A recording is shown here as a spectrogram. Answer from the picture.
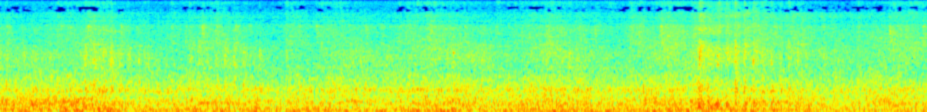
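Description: Autorack freight cars rolling past close by: a steady rumble of steel wheels on rail, with occasional sharp clicks.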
